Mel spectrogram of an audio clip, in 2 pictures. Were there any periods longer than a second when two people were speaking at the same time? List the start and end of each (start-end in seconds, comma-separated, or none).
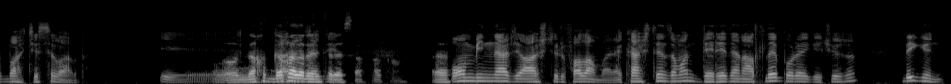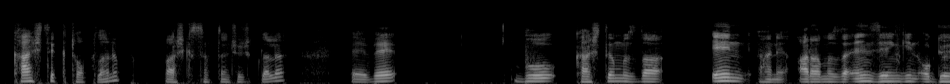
2.1-3.4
